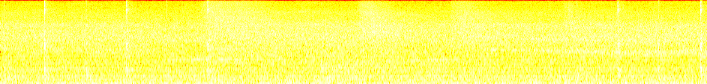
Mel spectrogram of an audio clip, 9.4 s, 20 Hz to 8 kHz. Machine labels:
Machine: valve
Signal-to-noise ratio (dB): -6 dB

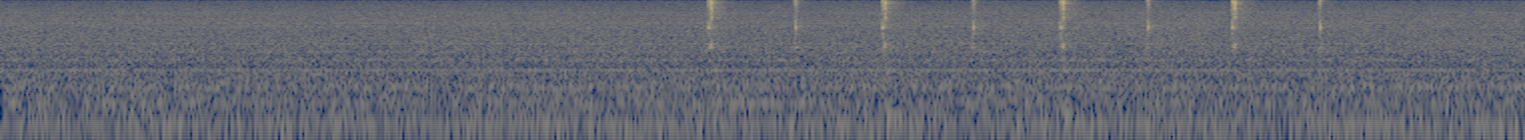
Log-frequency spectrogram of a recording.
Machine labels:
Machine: valve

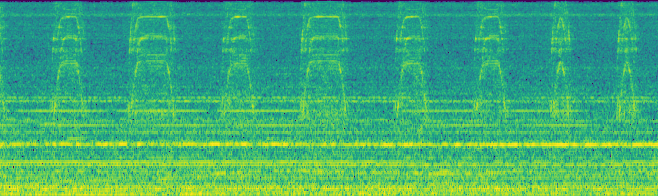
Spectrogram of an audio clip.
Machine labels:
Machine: slide rail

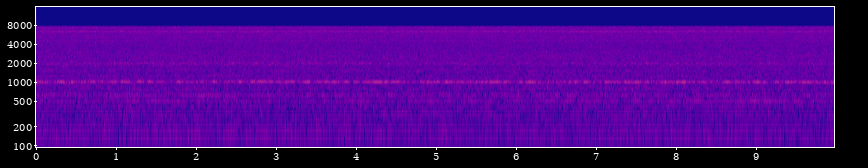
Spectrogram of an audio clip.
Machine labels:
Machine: fan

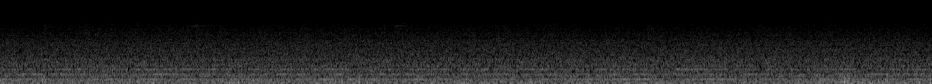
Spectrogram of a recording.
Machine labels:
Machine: fan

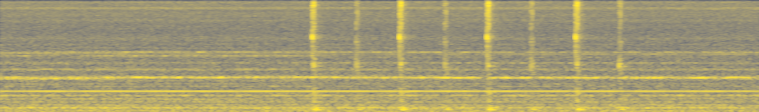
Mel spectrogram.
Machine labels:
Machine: valve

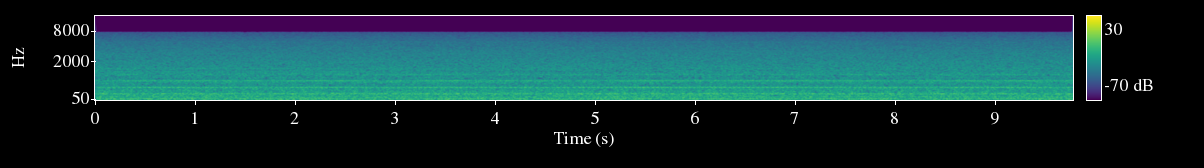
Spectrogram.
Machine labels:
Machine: fan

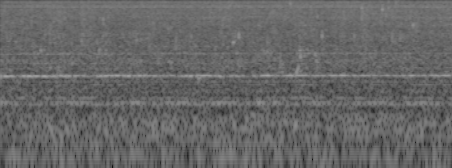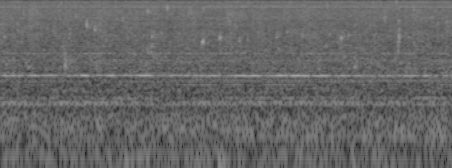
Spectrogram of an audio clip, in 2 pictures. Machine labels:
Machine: pump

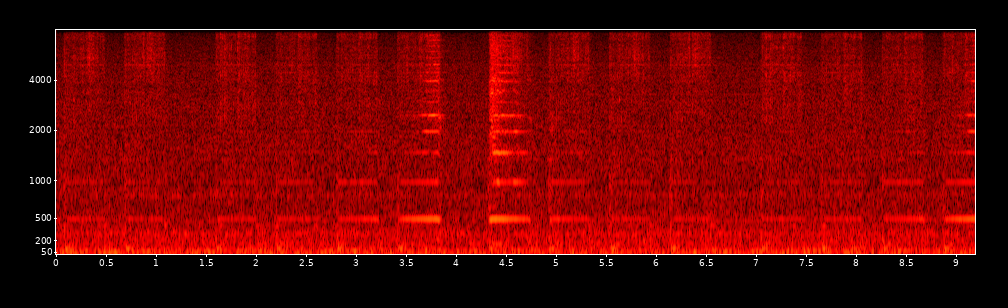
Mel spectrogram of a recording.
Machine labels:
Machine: slide rail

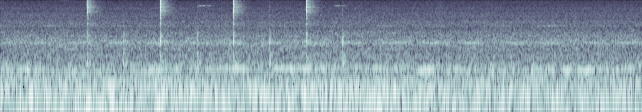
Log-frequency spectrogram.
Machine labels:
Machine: valve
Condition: normal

